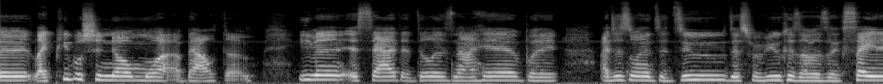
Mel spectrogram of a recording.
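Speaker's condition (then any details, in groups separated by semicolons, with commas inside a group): No condition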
